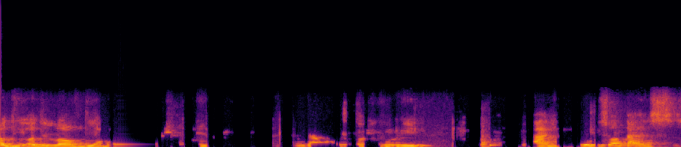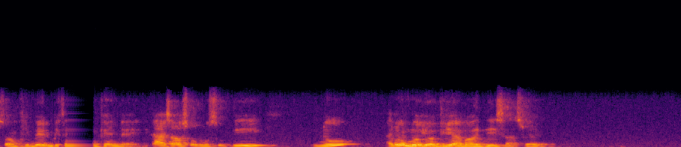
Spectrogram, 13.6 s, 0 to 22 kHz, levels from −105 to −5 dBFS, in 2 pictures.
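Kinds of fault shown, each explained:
Speech suppressed in double talk: the speech drops by up to about 40 dB in three stretches before 6.0 s, likely the echo canceller ducking both sides. It dips and thins rather than stalling.
Call audio freeze: the sound stalls into a fading buzz for 0.38 s at 1.17 s and for 0.25 s at 7.49 s, likely from late packets. It then resumes without loss, unlike suppression.
Other side's voice leaking through: a second voice comes through in brief scraps at 2.74 s and 5.89 s and for a longer stretch from 4.50 to 5.28 s, likely leftover loudspeaker echo. This adds sound rather than removing it.
Jitter buffer speed-up: from 7.25 to 7.49 s the speech races at nearly double speed with unchanged pitch, as about 0.2 s is squeezed out. A resampling speed change would raise pitch instead.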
